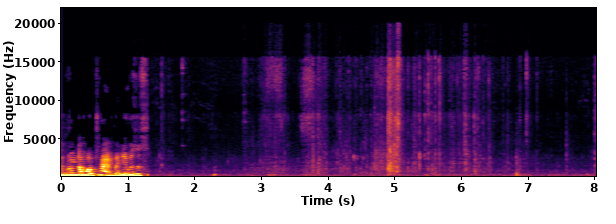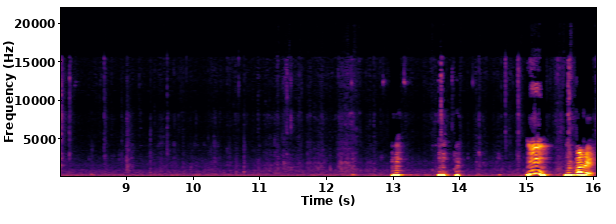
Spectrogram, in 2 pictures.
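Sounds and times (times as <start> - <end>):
faint steady hum: 0.0 - 16.0
chewing food: 1.3 - 15.7
wrapper rustling: 2.6 - 13.0.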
